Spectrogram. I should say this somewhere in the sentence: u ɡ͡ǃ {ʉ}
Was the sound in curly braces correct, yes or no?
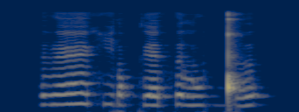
no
